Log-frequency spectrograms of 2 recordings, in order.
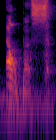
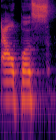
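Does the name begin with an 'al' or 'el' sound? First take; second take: el; al. First: The name begins with an 'el' sound. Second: The name begins with an 'al' sound. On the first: The speaker calls it right. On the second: The speaker calls it wrong. "not Alpus"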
